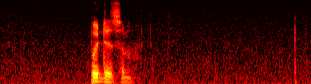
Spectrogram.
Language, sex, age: English, male, 19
